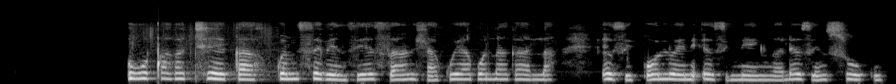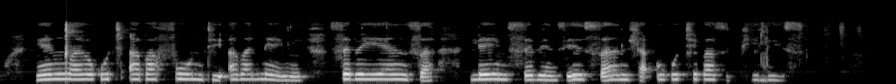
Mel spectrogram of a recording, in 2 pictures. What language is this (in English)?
North Ndebele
